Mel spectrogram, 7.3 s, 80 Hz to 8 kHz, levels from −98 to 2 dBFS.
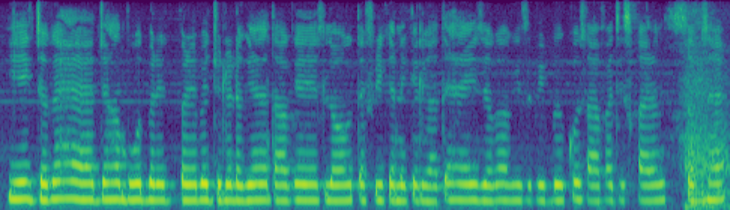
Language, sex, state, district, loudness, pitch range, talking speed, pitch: Hindi, female, Delhi, New Delhi, -16 LUFS, 220-230 Hz, 195 wpm, 225 Hz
